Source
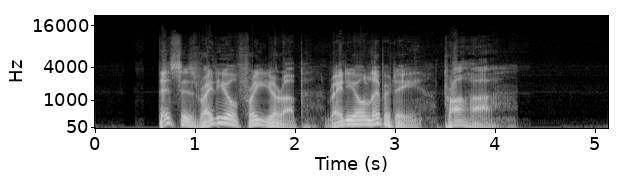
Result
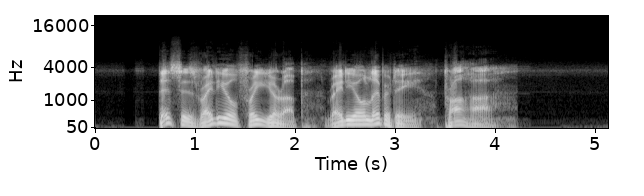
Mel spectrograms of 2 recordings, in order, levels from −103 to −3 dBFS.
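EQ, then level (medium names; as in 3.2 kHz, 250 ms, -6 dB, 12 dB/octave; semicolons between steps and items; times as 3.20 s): resonant low-pass 3.5 kHz, resonance Q 14; peaking EQ 240 Hz +6 dB 2.9 oct; 0.0 dB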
